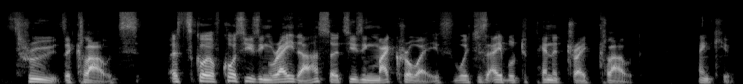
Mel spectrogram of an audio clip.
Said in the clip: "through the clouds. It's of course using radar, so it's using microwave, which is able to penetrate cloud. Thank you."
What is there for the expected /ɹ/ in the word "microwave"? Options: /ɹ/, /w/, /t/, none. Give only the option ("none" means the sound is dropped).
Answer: /ɹ/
